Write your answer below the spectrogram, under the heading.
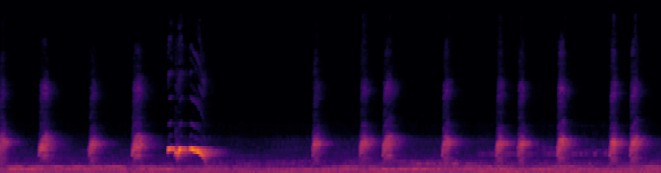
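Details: Lure song of a sooty-headed bulbul for catching the attention of wild bulbuls: evenly spaced short chirps, one louder whistled downslur near the start, soft hum in the background.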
